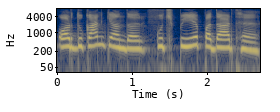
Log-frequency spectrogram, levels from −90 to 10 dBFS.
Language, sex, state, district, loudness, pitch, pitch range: Hindi, female, Jharkhand, Palamu, -14 LUFS, 295 Hz, 250-310 Hz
